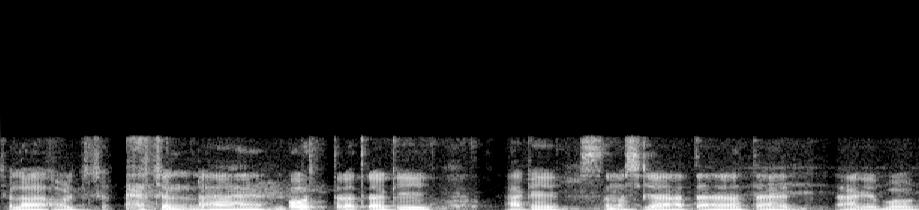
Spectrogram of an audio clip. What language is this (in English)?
Hindi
